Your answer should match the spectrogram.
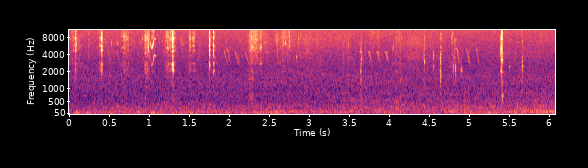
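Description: Faint, scattered crackles and small clicks of coarse, gravelly soil being scraped from a pit wall and worked in the hand for hand texturing, over a low steady rumble.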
